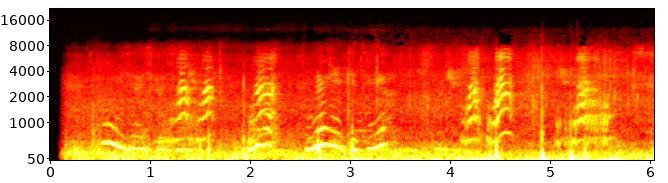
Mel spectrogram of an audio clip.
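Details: Domestic cats in a funny pet compilation, several short arched meows with rising-falling harmonic bands repeated through the clip, over a steady low background rumble and some speech.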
